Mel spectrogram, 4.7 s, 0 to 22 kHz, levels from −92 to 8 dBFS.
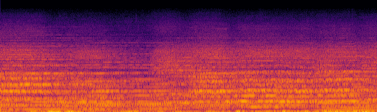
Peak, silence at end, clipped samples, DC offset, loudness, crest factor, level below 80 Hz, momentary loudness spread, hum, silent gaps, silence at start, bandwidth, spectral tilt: -2 dBFS; 0 s; under 0.1%; under 0.1%; -18 LUFS; 14 dB; -24 dBFS; 4 LU; none; none; 0 s; 10 kHz; -6.5 dB/octave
